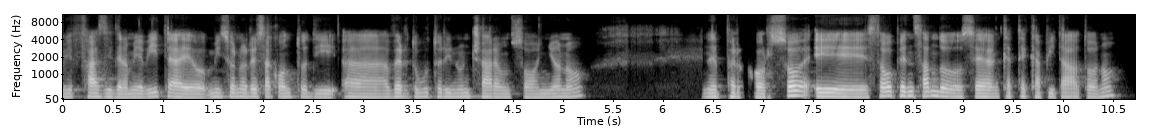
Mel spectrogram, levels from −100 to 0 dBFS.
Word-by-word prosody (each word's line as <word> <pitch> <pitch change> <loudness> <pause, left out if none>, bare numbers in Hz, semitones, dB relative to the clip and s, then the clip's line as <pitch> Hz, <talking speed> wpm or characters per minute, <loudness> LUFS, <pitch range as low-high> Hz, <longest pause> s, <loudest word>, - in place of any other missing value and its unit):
vie 130 0 -3
fasi 135 0 0
della 125 -1 0
mia 125 0 -1
vita 140 -1 +1
e 125 -1 +3
ho 120 -3 0
mi 140 +3 -2
sono 140 +1 0
resa 140 0 0
conto 135 0 -2
di, 125 -1 -3
ehm, 135 - -5
aver 130 +1 -1
dovuto 145 +2 -4
rinunciare 135 0 -1
a - - -1
un 125 0 -4
sogno, 125 +1 -3
no 145 +6 -4 1.2
nel 135 -1 0
percorso, 135 +6 +2
e 135 -3 +4
stavo 165 +6 +2
pensando 165 -5 +1
se 135 +1 0
anche 130 0 +1
a - - -16
te 145 - -4
è - - -10
capitato, 130 - -2
no? 165 +5 -4
135 Hz, 180 wpm, -25 LUFS, 130-140 Hz, 1.2 s, e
